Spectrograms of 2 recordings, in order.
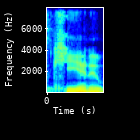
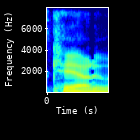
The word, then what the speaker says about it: Keanu: I know everybody says Keanu, but it's Keanu is how you say it in Hawaiian.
